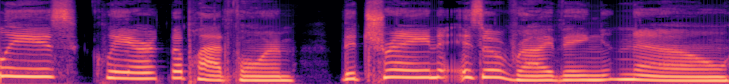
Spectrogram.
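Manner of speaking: slow, recorded train-station PA announcement voice. Comparing a woman's voice to station recordings, the speaker imitates them: train station announcement voice. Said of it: "She sounds like the recordings when you're at the train station".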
